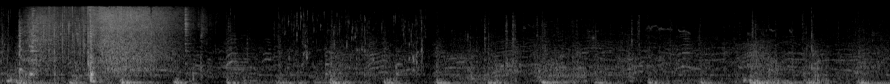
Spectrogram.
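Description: Food cooks in the video game Horizon Forbidden West, starting with a burst of sizzling and clattering that settles into softer bubbling and scraping, with hooflike knocks and a voice speaking underneath.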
